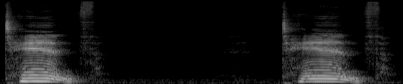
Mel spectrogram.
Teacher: Again, the N almost disappears. 10th. So to make it easier, focus on the first and the TH.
